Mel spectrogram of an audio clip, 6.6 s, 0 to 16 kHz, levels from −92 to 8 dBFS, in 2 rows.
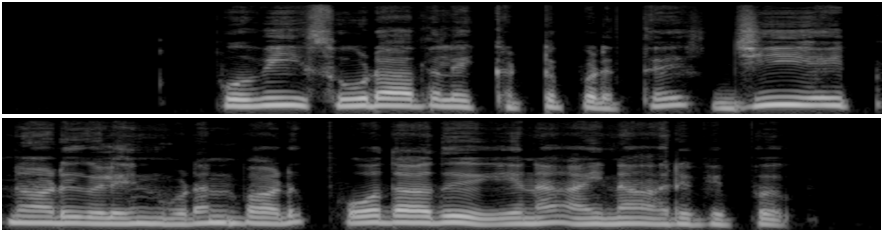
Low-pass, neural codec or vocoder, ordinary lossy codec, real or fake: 14.4 kHz; vocoder, 44.1 kHz, 128 mel bands, Pupu-Vocoder; none; fake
